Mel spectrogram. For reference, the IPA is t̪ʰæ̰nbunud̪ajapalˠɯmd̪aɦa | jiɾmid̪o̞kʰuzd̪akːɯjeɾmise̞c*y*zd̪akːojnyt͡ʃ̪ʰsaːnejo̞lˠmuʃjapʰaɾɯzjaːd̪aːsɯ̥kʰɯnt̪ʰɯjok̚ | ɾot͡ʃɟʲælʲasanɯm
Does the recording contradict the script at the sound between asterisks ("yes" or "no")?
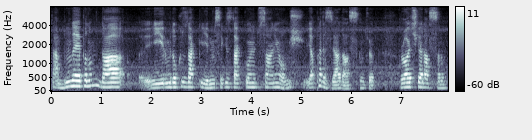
yes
